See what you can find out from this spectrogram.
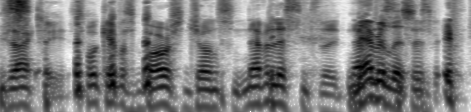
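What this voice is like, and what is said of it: Posh Oxbridge English accent. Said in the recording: “a great Oxbridge accent”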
